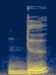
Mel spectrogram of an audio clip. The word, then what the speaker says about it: deux: Deux. Final x not pronounced, okay.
